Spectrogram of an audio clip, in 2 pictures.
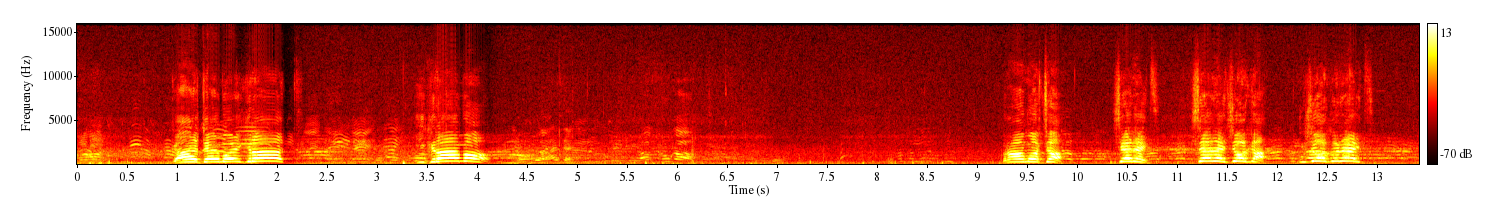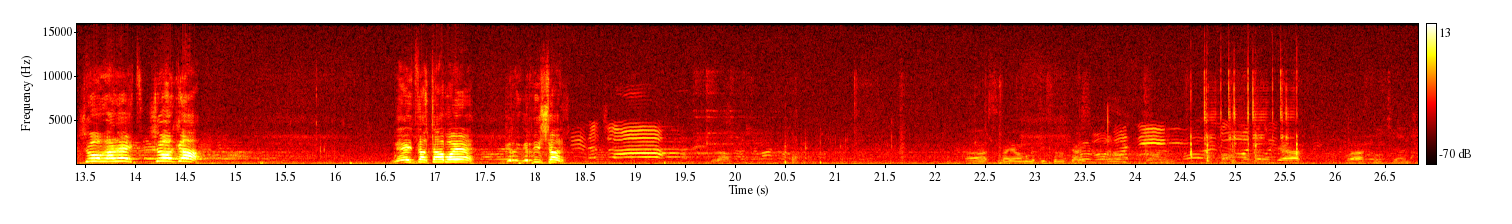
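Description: Young men shout to each other outdoors on an open field.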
